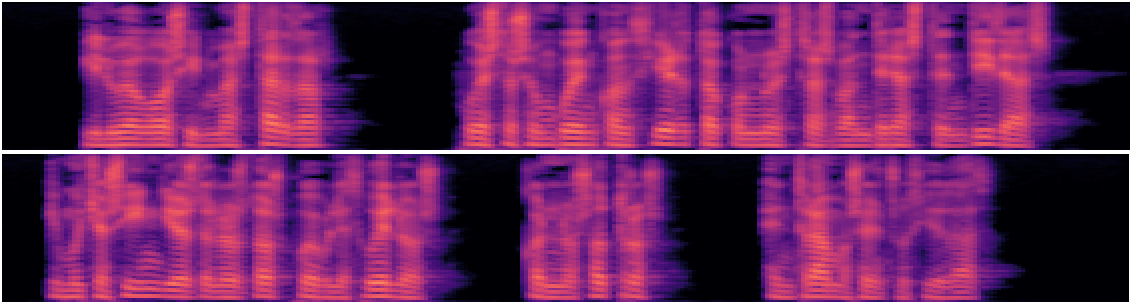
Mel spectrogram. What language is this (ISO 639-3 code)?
spa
